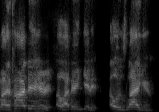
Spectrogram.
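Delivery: ordinary talk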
